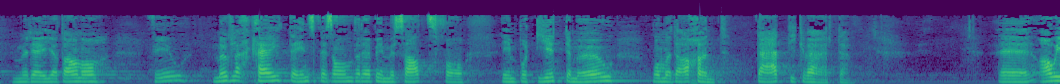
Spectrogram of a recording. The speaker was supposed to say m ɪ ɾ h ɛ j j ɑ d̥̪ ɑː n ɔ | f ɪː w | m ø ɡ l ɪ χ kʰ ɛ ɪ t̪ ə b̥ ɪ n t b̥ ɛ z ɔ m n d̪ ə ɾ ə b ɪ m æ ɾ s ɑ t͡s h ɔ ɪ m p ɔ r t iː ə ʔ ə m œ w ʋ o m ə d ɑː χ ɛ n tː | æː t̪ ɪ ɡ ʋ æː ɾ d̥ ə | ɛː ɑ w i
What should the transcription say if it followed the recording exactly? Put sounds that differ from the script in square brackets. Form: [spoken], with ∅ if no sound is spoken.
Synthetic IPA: m ɪ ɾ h ɛ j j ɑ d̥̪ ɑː n ɔ | f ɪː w | m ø ɡ l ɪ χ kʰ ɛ ɪ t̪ ə [∅] ɪ n [s] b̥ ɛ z ɔ [∅] n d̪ ə ɾ ə b ɪ m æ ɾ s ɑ t͡s [f] ɔ ɪ m p ɔ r t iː ə [t] ə m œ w ʋ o m ə d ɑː χ [œ] n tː | æː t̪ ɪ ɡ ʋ æː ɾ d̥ ə | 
